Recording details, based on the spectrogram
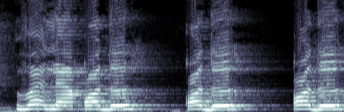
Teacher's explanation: अगर ये हुरूफ साकिन हो जाएंगे तो हमने आवाज को, जब भी ये साकिन हुरूफ होके आएंगे कुरान पाक में कहीं भी, आपने कैसे अदा करना है, इनमें लर्जिश लानी है। आवाज को क्या करना है, ऐसे फील हो कि आवाज लौटता हुआ महसूस हो। वलक़द, क़द नहीं, क़द, अगर ऐसे पढ़ेंगे तो ये आवाज दाल में लौटता हुआ लर्जिश नहीं आ रही। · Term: कलकला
